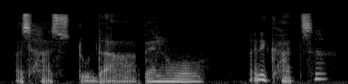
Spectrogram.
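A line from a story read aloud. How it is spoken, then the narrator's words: Murmur. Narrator (German): murmelte Brandis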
